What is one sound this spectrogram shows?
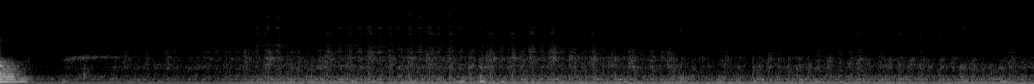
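A coin scratches rapidly across a paper card.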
